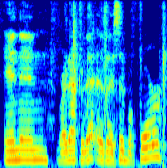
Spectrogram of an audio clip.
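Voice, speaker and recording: A tabletop game reviewer giving a casual, unscripted overview, speaking haltingly with repeated words and trailing lists. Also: mid-range voice, steady tone, slight background noise. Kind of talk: casual unscripted book flip-through overview.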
